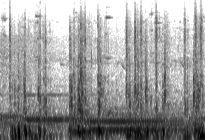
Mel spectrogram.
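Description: Rapid, steady clip-clop of a horse mount's hooves in Elder Scrolls Online, close and rhythmic over a faint tonal game background.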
